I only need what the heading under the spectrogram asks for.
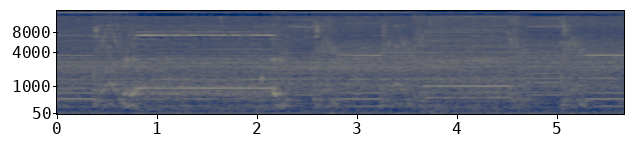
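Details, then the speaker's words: BCN3D Sigma R16 dual-extruder 3D printer running full calibration, a sensor on each extruder probing the build plate, left then right: short motor whirs broken by soft clicks as the probe touches down; normal bed-leveling. "I hope you can hear it, but it's clicking. So it went with the left extruder, now it's doing the right extruder, checking out where everything is."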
